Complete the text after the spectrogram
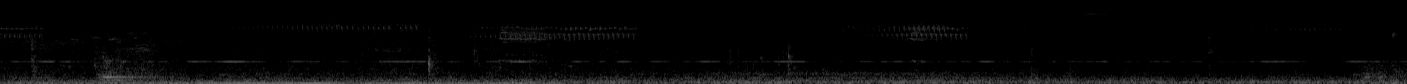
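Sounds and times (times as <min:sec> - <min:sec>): small birds trilling: 0:00.0 - 0:06.6, 0:08.4 - 0:10.0.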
